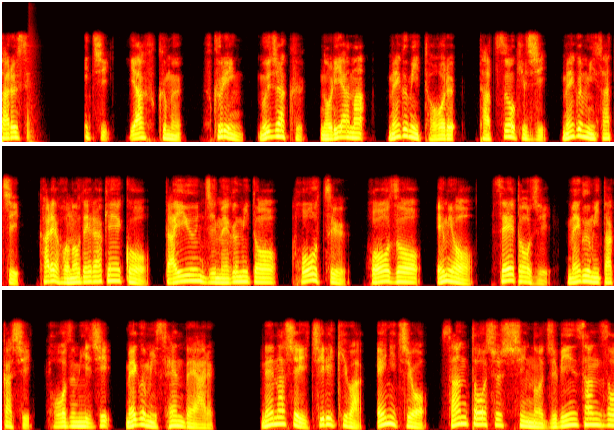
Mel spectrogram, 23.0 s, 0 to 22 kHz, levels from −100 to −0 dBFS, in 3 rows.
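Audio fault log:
0.31–1.05 s, long network dropout: the sound carries on briefly as a fading buzzy smear, then goes silent for roughly half a second before resuming at 1.05 s, and about 0.72 s of material never comes back. That pattern is most likely a stretch of lost packets, with the receiver stretching the last audio it had until concealment gave out. Around it, the call path's usual coding texture and top end near 8 kHz fit a wideband Opus stream.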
